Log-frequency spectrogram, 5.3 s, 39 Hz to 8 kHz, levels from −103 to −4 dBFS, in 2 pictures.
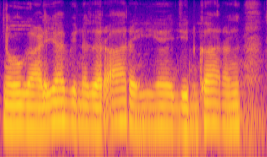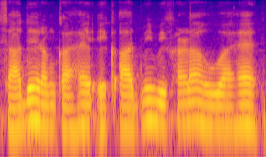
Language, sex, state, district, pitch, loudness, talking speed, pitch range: Hindi, male, Jharkhand, Ranchi, 115 Hz, -18 LUFS, 215 wpm, 110-125 Hz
